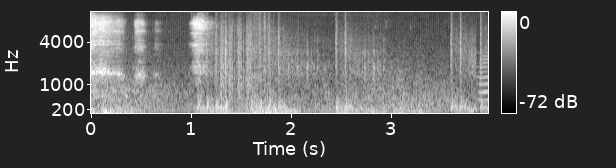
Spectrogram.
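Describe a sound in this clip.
Rifle shots crackle in a battle.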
